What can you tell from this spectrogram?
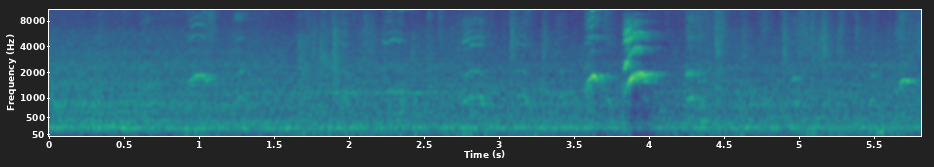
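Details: Four-week-old Standard Poodle puppies, part of a litter of eight black pups, playing together; a few short, high yelps and a whimper burst out near the middle, with faint squeaks scattered across a steady low hum.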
